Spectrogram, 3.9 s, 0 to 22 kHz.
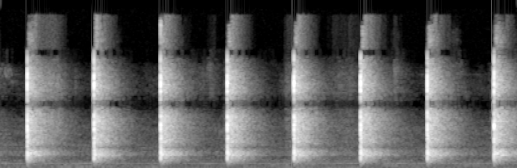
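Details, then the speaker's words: Focused shockwave therapy device applied to the operator's own hand at minimum intensity, frequency 120, 1500 shots selected: sharp regular clicks at about 120 per minute with a faint steady hum as pulses fire. "मैंने अपने hand पे लगाया। आप देख सकते हैं focus stock आ रही है मेरे को। इंटेंसिटी अभी मिनिमम है।"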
